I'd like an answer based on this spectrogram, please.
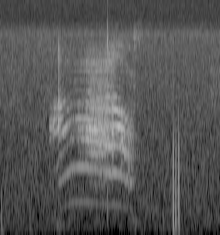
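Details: British Shorthair cat asking insistently for breakfast indoors, giving a drawn-out, slightly nasal meow that swells and fades, with a short double knock or tap right after.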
